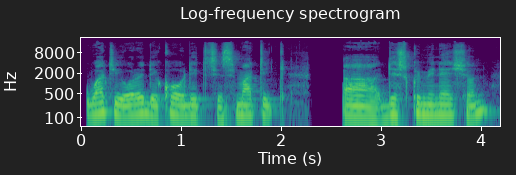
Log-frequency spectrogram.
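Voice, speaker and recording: A man's voice: medium pitch, fairly even intonation, normal speed, darkish tone. A man from Uganda whose first language is Luganda, speaking earnestly in a discussion and often restarting to find his words. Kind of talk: conversational discussion.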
